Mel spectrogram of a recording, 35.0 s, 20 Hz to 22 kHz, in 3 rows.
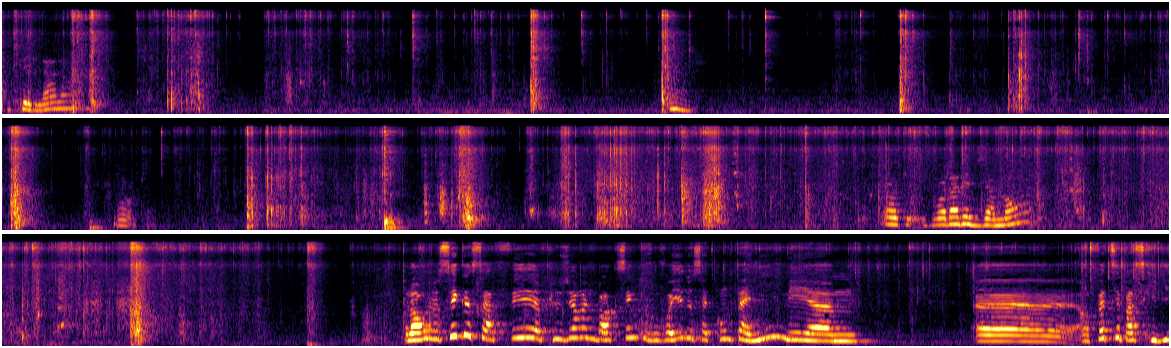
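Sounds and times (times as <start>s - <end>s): bubble wrap crackling: 0.0s - 35.0s.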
